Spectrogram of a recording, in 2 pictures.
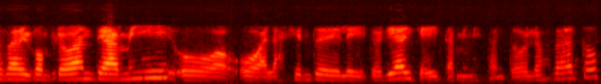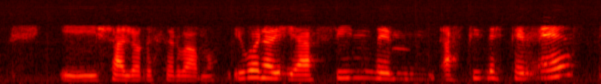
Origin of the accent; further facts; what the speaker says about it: Buenos Aires, Argentina; born there; Nací en Capital Federal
